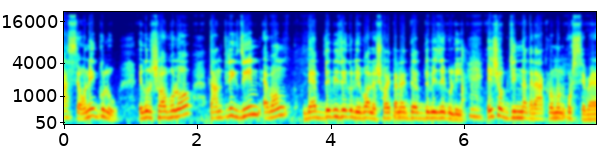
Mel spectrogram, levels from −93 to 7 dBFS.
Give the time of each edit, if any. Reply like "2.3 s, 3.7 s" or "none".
7.0 s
